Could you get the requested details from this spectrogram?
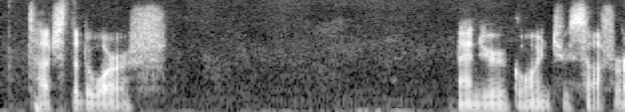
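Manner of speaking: very quiet, hushed, barely above a murmur. Leaning toward Atson, the speaker voices Bastian speaking very, very quietly. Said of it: "say very, very quietly".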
